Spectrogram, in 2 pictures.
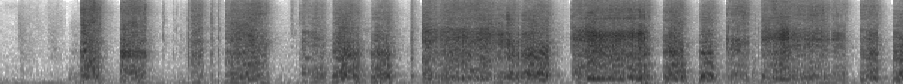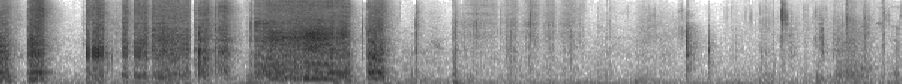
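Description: Packing tape being pulled off the roll and pressed onto a cardboard shipping box, in several pulls of a second or two each. Short knocks and rustles from the box being handled come between the pulls, and the sound thins out in the last few seconds.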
